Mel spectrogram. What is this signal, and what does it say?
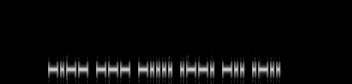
Morse code, heard as a keyed tone, about 40 wpm, 700 Hz. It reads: YO6PDL
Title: DXCC-100 Call Signs - 6 Characters - Repeated 2x - 40wpm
